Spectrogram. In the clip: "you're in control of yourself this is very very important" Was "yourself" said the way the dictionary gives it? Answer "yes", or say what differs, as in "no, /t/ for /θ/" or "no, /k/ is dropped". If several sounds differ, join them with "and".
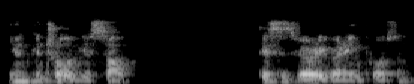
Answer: yes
